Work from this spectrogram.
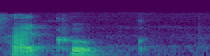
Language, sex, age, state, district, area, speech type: Assamese, male, 60+, Assam, Charaideo, urban, read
